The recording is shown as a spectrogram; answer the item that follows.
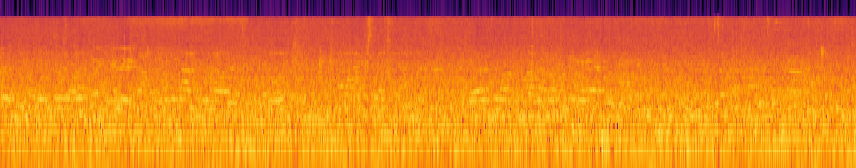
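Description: Steady loud noise of a garment factory floor, machinery and air running continuously, with indistinct voices talking in the background.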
